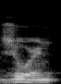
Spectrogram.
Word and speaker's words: XOR: about here is the XOR ORS or it's usually pronounced Zorin signifies an exclusive or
